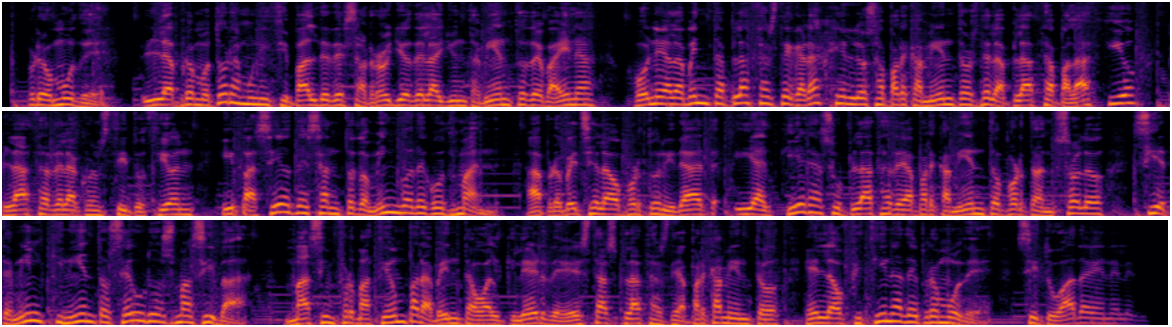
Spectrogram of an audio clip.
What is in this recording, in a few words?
locutor spain spanish voiceover; Spanisch Sprecher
